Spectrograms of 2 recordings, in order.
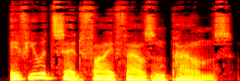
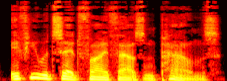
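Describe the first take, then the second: First: Slower, higher, each word weighed; deliberate restating. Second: Said in the usual way. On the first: A narrator's reading. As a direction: repeat it slowly and pointedly. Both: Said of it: "Mister Reader went on".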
